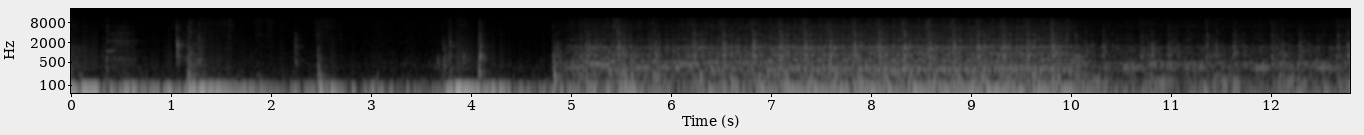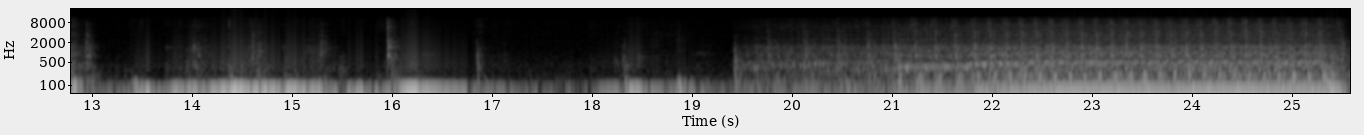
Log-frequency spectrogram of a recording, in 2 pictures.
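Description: Sewing machine stitching a trouser pocket, its rapid mechanical whirr running in several bursts with short pauses for pivoting between them.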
